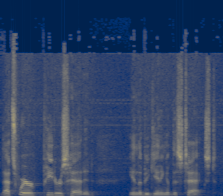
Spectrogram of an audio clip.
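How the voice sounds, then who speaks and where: Here a Southern American pastor preaches in church at a moderate pace, his voice a little high, animated, and fairly bright. He sounds folksy and easygoing, telling homespun stories.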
